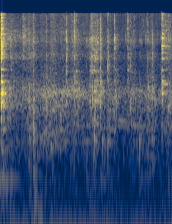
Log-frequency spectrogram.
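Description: Crab masala cooking in a steel kadai: a low, steady sizzle with a sharp click of a spoon against the pan at the start and a few faint taps after.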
